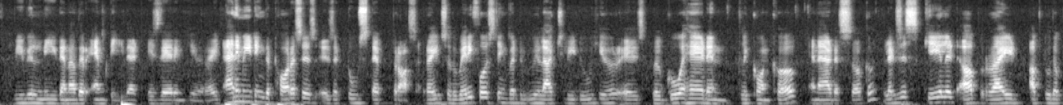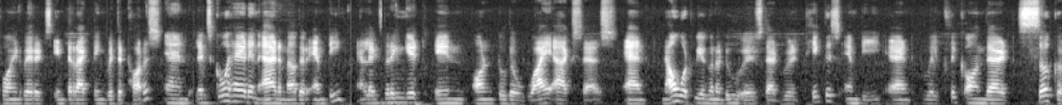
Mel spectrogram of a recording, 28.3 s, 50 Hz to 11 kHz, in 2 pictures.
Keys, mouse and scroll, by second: 1.3 KP_7, 6.6 shift+a, 12.0 s, 14.9-16.1 middle drag, 16.1-16.7 scroll down 1, 16.7 KP_7, 17.5 shift+a, 19.4 g, 27.9 ctrl+click.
